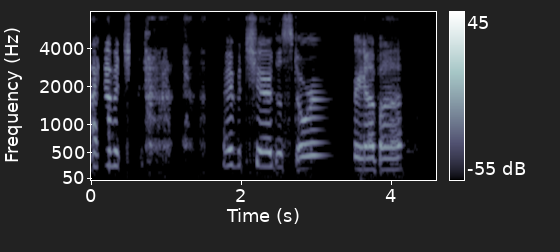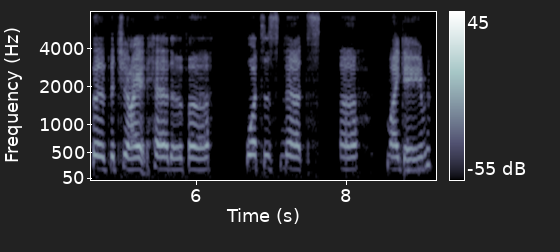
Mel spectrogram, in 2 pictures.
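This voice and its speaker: A woman's voice: medium pitch, steady tone, takes it slowly, a bit bright, no echo, rough recording. A woman chatting casually as a player in a tabletop role-playing game. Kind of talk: casual gaming chat.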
